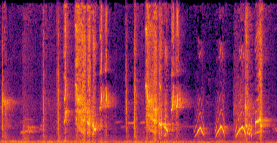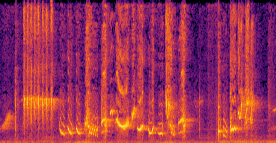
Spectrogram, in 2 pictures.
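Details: Daily singing of a white-rumped shama: sharp ticking notes, a run of three arched whistles, then tumbling liquid warbles mixed with bright high chips.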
